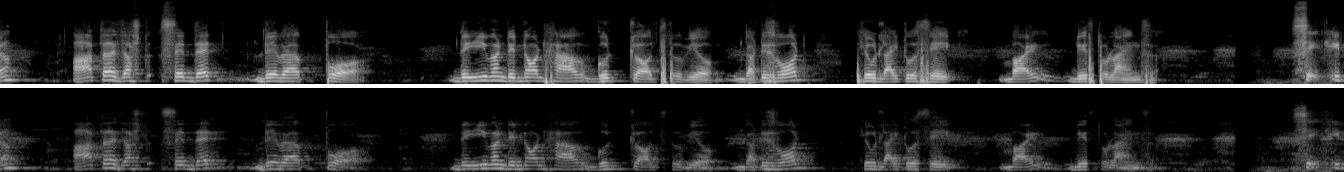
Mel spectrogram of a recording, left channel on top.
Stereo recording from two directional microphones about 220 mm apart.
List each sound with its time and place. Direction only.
0.7 s a man's voice: 45° left (ahead or behind)
4.5 s a man's voice: 45° left (ahead or behind)
12.9 s a man's voice: 45° left (ahead or behind)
